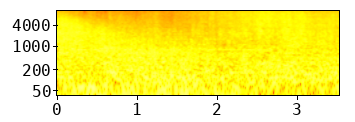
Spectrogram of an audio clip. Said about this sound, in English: The fort's cannons blasted the night. The volley of shells plowed into the sea well ahead and behind them, detonating with stunning force and sending plumes of smoke and water and red-hot shrapnel skyward.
